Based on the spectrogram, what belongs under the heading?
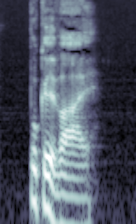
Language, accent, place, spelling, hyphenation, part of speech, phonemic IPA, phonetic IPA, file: German, Germany, Berlin, Buckelwal, Bu‧ckel‧wal, noun, /ˈbʊkəlvaːl/, [ˈbʊkl̩vaːl], De-Buckelwal.ogg
- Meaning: humpback whale (Megaptera novaeangliae)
